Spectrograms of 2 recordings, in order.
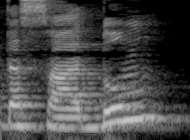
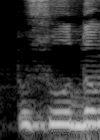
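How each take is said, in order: First: The first vowel is an open 'a' sound. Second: The first vowel is a rounded 'u' sound. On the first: The speaker calls it right. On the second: The speaker calls it wrong.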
